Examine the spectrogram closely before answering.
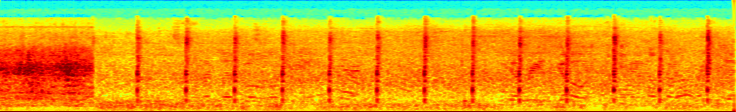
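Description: A marching snare drum taps a beat outdoors.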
